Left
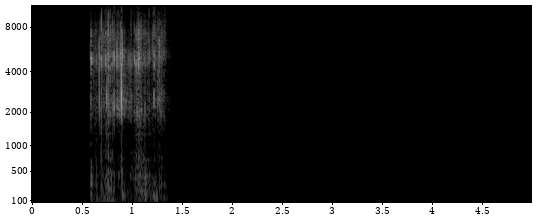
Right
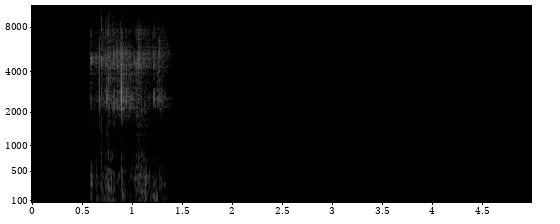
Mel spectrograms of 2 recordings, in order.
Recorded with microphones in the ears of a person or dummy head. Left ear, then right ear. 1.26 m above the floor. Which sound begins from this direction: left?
Crumpling, at 0.6 s.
